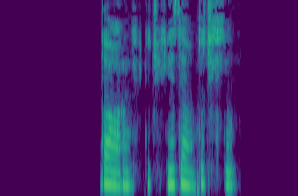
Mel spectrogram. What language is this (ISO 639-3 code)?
mon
